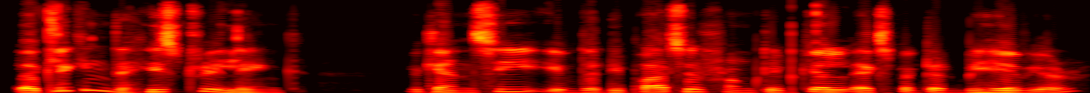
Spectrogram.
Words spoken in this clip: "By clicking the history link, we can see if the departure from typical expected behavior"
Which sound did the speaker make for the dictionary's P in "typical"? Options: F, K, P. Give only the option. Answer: P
